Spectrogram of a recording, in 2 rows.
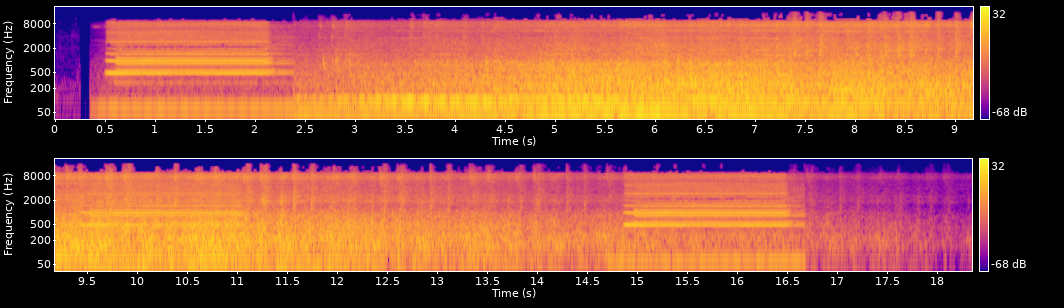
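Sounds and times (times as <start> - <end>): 
mobile hospital train horn blasts in India: 0.4 - 2.5, 9.4 - 11.3, 14.8 - 16.7
mobile hospital train wheels clattering in India: 2.4 - 18.3.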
